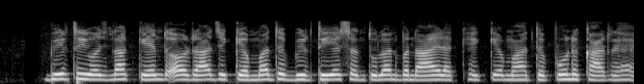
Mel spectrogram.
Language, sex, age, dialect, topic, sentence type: Magahi, female, 18-24, Southern, banking, statement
